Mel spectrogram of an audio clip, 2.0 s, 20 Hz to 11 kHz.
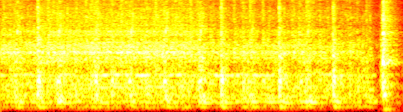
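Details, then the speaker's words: Singer 237 Fashion Mate (237M-A), as-found and run dry before cleaning or oiling: rapid clattery ticking with harsh metallic chatter through each stitch cycle, sounding a little nasty; a dry, unlubricated machine needing oil. "Let's see what she sounds like dry. Yeah, she sounds a little nasty."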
